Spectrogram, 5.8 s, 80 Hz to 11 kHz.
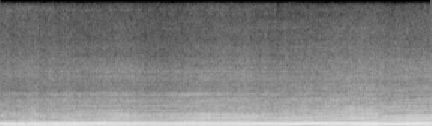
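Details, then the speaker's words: Honda CBR150R whose muffler silencer insert fell out during a ride the night before: loud raspy single-cylinder exhaust drone climbing with revs, crisp and much louder than stock. "Hala Parang gusto ko yung tunog guys malutong parang chicharon"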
